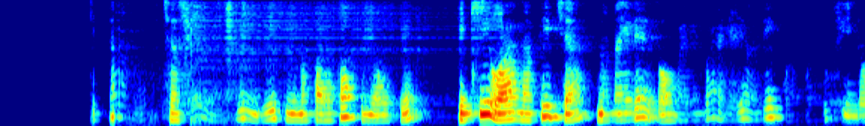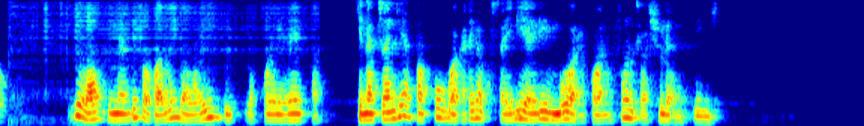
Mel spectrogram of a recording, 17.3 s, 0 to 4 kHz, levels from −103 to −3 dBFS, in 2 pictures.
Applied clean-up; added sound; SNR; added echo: neural mask model DeepFilterNet 3.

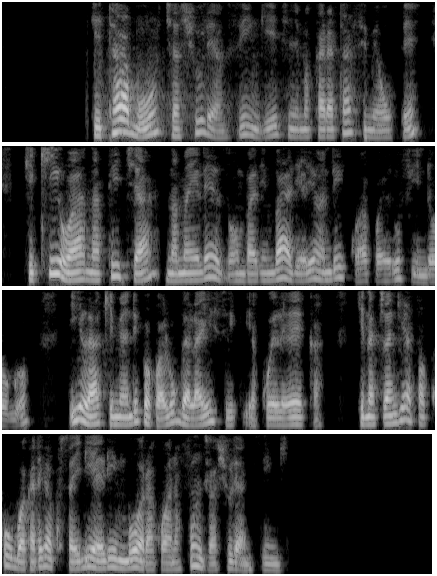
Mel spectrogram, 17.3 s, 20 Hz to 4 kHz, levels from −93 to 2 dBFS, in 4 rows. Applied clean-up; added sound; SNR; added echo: none; none; none; none.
